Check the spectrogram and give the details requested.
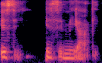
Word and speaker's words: Issey Miyake: Oh, Issey Miyake.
